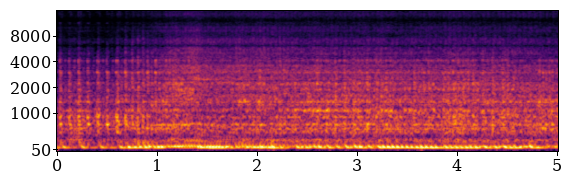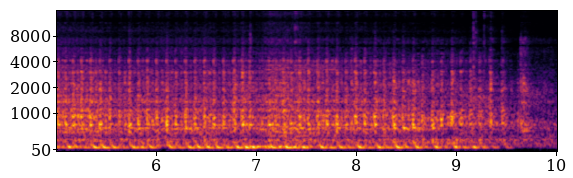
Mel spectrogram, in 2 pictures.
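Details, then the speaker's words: Yamaha R15 V3 motorcycle engine at idle: rough, uneven knocking rather than a clean even beat; an abnormal engine noise that some mechanics blamed on the rings, piston and connecting rod, needing a full engine job. "তো বন্ধুরা, আপনারা বাইকের সাউন্ডটি শুনলেন, দেখলেন কি বাজে একটা sound."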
